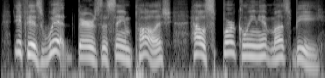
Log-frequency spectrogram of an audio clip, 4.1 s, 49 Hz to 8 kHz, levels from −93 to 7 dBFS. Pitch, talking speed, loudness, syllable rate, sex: 185 Hz, 175 wpm, -19 LUFS, 4.1 syllables/s, male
